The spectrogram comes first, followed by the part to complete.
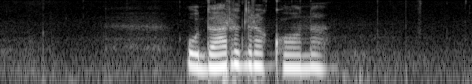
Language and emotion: Russian, neutral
